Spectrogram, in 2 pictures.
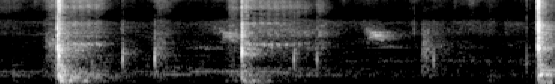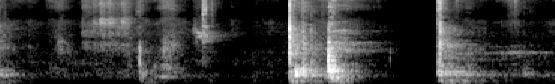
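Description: Metal hand tools and engine parts clinking and knocking while a motorcycle engine is being dismantled: about half a dozen separate sharp clinks, irregularly spaced, the loudest about six seconds in.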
